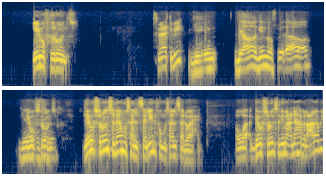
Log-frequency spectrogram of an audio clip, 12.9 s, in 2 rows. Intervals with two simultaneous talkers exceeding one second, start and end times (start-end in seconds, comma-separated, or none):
none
